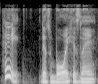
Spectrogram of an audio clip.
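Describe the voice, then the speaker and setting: A man doing a casual let's play, reading visual novel text aloud haltingly and adding amused asides. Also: lowish voice. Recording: music playing behind the voice. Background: music.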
